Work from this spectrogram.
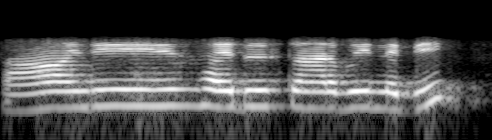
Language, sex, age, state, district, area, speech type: Odia, female, 45-60, Odisha, Gajapati, rural, conversation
